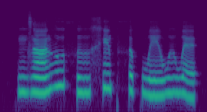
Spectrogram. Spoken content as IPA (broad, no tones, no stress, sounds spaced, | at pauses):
n z ã ð u θ ɯ x ẽ p θ ə p w e w ɯ w ɛ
